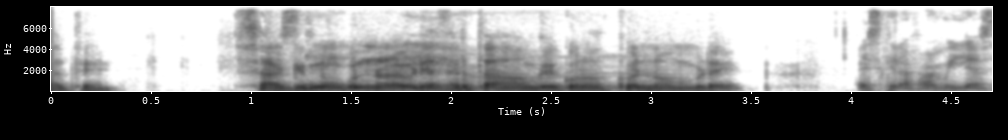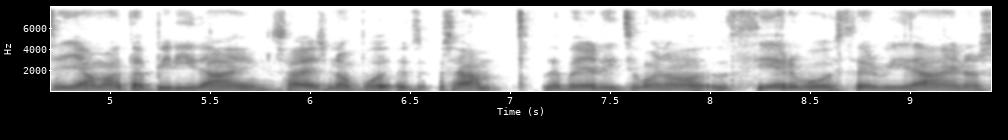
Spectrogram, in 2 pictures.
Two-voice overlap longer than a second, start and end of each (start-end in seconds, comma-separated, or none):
1.1-3.0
